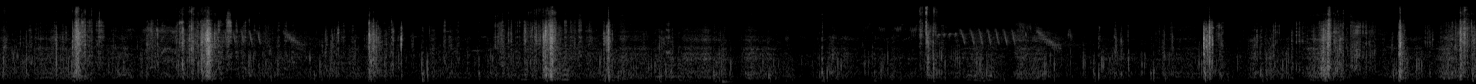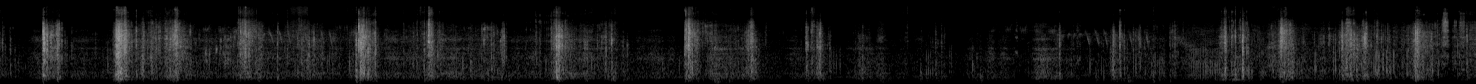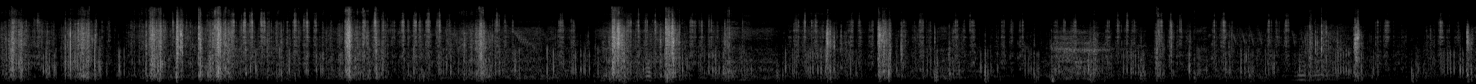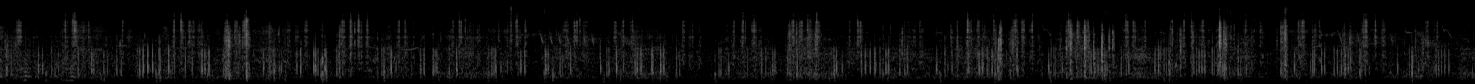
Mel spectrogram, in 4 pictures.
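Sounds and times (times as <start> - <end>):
footsteps crunching on gravel: 0.0 - 59.0.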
